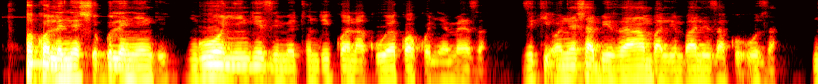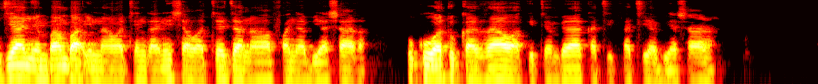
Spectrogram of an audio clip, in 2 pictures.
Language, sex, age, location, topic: Swahili, male, 25-35, Nairobi, finance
